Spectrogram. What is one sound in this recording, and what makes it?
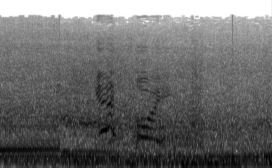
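Car tyres screech on the road.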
